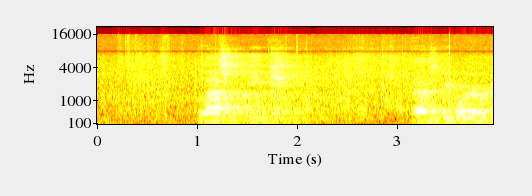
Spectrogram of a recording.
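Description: A man chants in a loud, sustained voice in a large echoing hall.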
